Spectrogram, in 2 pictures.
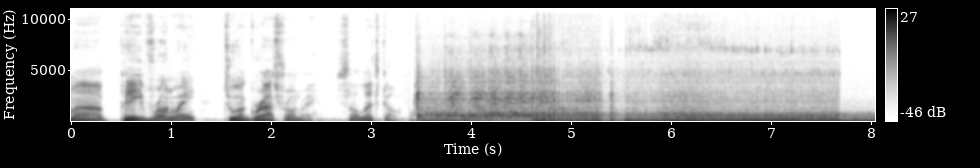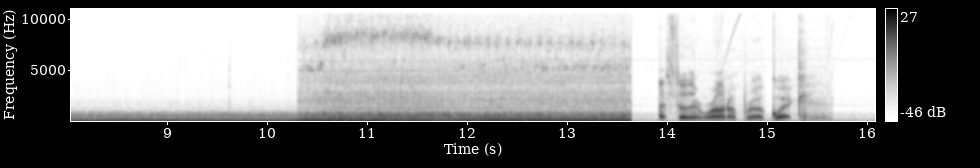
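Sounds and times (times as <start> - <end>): propeller plane engine running: 4.8 - 13.9.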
